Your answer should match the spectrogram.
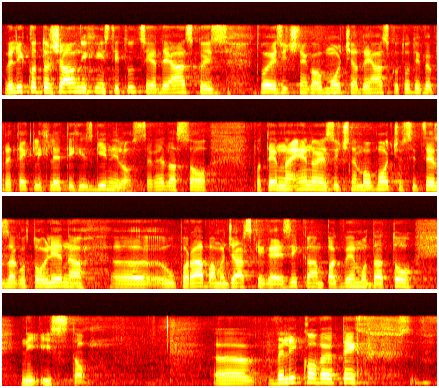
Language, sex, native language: Slovenian, male, Hungarian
